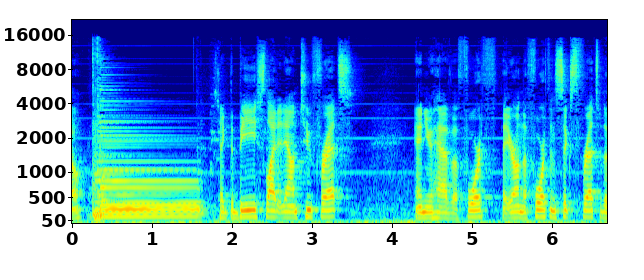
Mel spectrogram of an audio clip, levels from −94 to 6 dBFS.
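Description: From the start of the clip to its end there is USB whine, a fixed-pitch tone at 1 kHz sitting about 30 dB below the sound. The USB bus draws current in 1 ms frames, and that periodic load leaks into the audio through the power or ground.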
